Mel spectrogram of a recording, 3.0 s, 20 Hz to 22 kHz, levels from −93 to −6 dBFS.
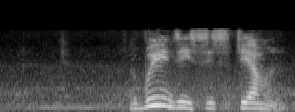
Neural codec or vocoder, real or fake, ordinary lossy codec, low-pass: codec, 24 kHz, 0.9 kbps, WavTokenizer, medium speech release version 1; fake; none; 7.2 kHz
